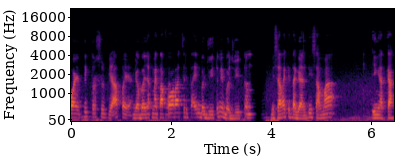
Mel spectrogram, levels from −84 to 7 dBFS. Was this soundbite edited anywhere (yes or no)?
yes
